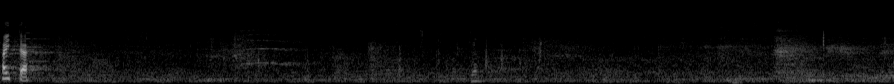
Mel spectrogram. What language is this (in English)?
Estonian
